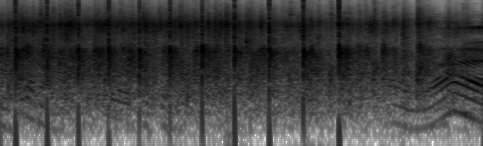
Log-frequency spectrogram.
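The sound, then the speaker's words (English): Audience applause for a speaker: crisp, evenly spaced claps ring out in a steady rhythm, then a voice speaks over the fading clapping at the end. “Yeah, let's give Kurt another hand, huh? Good job.”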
